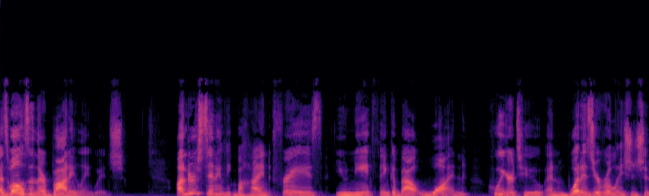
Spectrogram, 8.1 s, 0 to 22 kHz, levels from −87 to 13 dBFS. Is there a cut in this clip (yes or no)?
yes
